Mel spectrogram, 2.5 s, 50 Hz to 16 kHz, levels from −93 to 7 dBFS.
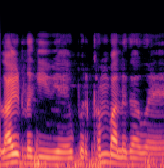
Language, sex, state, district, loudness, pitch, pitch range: Hindi, male, Rajasthan, Bikaner, -18 LUFS, 145 Hz, 135-155 Hz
